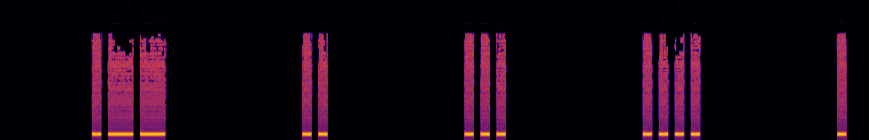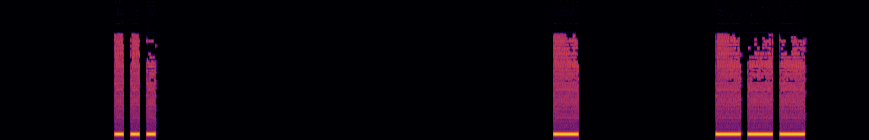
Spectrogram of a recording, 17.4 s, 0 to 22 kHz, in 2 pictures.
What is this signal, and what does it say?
Morse code, heard as a keyed tone, about 15 wpm, spaced as for 5 wpm, 1000 Hz. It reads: WISHES TO
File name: qotdfiles / 5wpm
